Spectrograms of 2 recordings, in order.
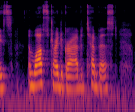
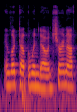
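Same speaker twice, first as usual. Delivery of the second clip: ordinary delivery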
